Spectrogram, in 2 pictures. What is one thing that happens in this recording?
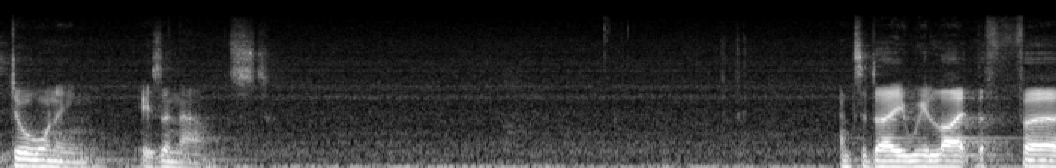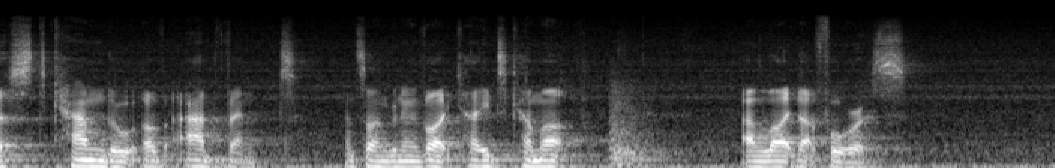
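A young man speaks calmly into a microphone in a large echoing hall.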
